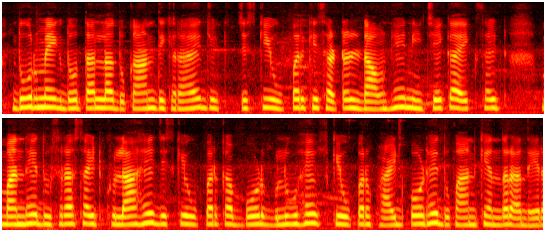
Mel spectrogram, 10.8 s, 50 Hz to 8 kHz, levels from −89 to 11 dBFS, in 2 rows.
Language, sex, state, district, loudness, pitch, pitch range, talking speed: Hindi, female, Chhattisgarh, Sukma, -17 LUFS, 215 Hz, 205-225 Hz, 235 wpm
